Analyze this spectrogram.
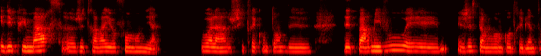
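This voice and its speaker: A woman's fairly low pitch at a fairly slow pace, with fairly even intonation. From Mexico. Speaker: new committee member. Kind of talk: self-introduction at a meeting. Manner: hesitant.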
